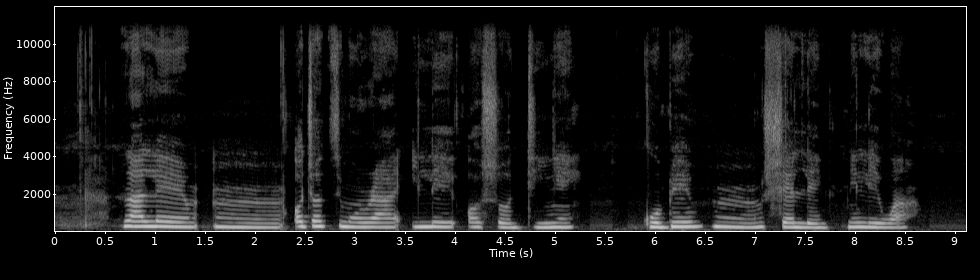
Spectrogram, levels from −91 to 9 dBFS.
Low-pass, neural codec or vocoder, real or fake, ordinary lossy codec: 10.8 kHz; none; real; none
